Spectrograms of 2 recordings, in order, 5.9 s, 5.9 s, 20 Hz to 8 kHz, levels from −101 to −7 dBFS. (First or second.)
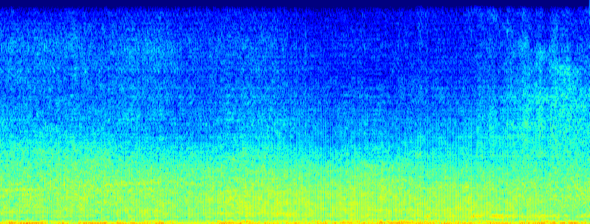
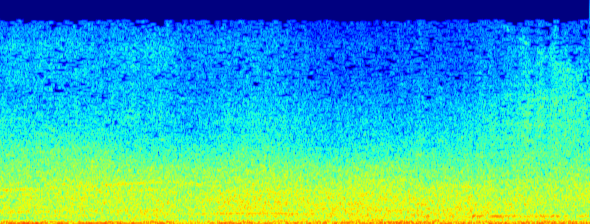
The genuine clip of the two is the second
